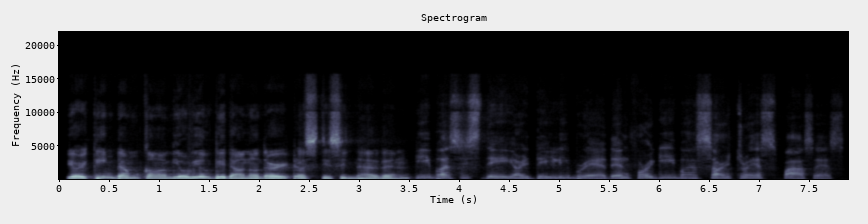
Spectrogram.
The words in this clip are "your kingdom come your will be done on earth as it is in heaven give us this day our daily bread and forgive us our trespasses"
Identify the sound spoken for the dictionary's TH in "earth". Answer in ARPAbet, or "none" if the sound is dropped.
T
